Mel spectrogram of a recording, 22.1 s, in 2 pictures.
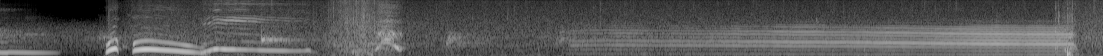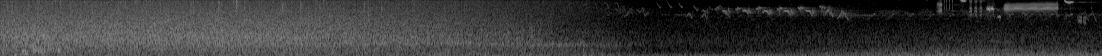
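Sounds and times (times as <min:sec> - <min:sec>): descending held tone: 0:00.0 - 0:03.2
rain splashing on water: 0:01.0 - 0:17.4.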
